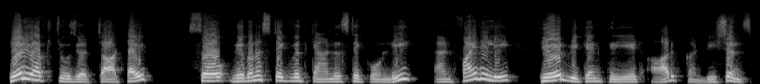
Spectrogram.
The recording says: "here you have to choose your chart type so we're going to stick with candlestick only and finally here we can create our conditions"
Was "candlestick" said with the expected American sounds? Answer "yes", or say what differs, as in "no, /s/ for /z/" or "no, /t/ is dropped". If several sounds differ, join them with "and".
yes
